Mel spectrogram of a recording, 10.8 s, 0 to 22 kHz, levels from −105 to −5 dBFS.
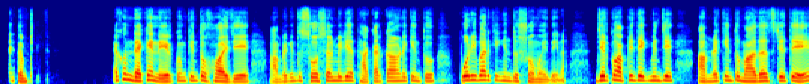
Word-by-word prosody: একদম 165 Hz, -5 st, -1 dB
ঠিক। -, -, -14 dB, 1.1 s
এখন 255 Hz, -2 st, +1 dB
দেখেন 190 Hz, +5 st, +5 dB
এরকম 150 Hz, +5 st, -1 dB
কিন্তু 190 Hz, +1 st, -1 dB
হয় 155 Hz, -3 st, +5 dB
যে, 140 Hz, -, +2 dB, 0.5 s
আমরা 135 Hz, +3 st, -4 dB
কিন্তু 175 Hz, +2 st, -6 dB
social 175 Hz, +1 st, +1 dB
media 185 Hz, +1 st, +1 dB
য় -, -, -15 dB
থাকার 130 Hz, +3 st, -3 dB
কারণে 170 Hz, +1 st, +1 dB
কিন্তু 165 Hz, -3 st, -4 dB, 0.5 s
পরিবারকে 210 Hz, 0 st, +3 dB
কিন্তু 165 Hz, -3 st, -3 dB
সময় 130 Hz, -3 st, -2 dB
দেই -, -, -7 dB
না। -, -, -12 dB, 0.4 s
যেরকম 205 Hz, +2 st, +5 dB
আপনি 215 Hz, +3 st, -2 dB
দেখবেন 190 Hz, -1 st, +2 dB
যে 195 Hz, -, +6 dB, 0.5 s
আমরা 150 Hz, +2 st, -2 dB
কিন্তু 195 Hz, -1 st, -1 dB
Mother's 160 Hz, +2 st, +3 dB
Day 185 Hz, -1 st, +3 dB
তে 175 Hz, -, +5 dB
175 Hz, 165 wpm, -24 LUFS, 155-195 Hz, 1.1 s, যে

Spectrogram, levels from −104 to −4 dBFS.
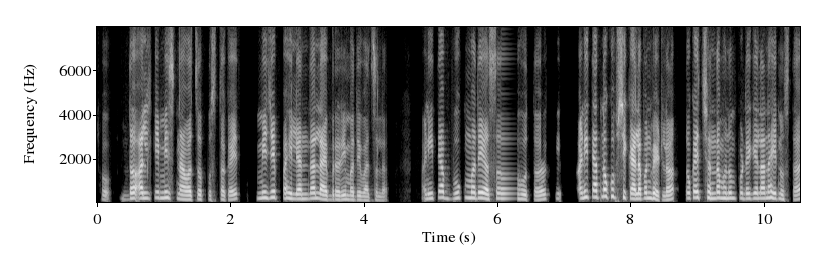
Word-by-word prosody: हो, -, -, -9 dB, 0.3 s
the -, -, +4 dB
alchemist 245 Hz, +1 st, +1 dB
नावाचं 195 Hz, -1 st, +1 dB
पुस्तक 185 Hz, 0 st, -7 dB
आहे. 190 Hz, +3 st, 0 dB, 0.3 s
मी 255 Hz, +2 st, 0 dB
जे 275 Hz, +2 st, +3 dB
पहिल्यांदा 225 Hz, 0 st, +2 dB
लायब्ररीमध्ये 185 Hz, -4 st, +1 dB
वाचलं 160 Hz, 0 st, -7 dB, 0.5 s
आणि 220 Hz, +2 st, -3 dB
त्या 275 Hz, 0 st, +2 dB
बुकमध्ये 255 Hz, +2 st, -1 dB
असं 225 Hz, +1 st, -1 dB
होतं, 195 Hz, -3 st, -3 dB
की 215 Hz, +2 st, -19 dB, 0.3 s
आणि 260 Hz, +4 st, +3 dB
त्यातनं 295 Hz, +2 st, +4 dB
खूप 320 Hz, -2 st, -2 dB
शिकायला 225 Hz, -5 st, +6 dB
पण 245 Hz, +1 st, 0 dB
भेटलं. 180 Hz, -5 st, +2 dB, 0.2 s
तो 245 Hz, -, -2 dB
काही 270 Hz, +2 st, +3 dB
छंद 255 Hz, -2 st, +1 dB
म्हणून 245 Hz, -1 st, +1 dB
पुढे 240 Hz, -1 st, -2 dB
गेला 235 Hz, 0 st, +2 dB
नाही 255 Hz, -1 st, +2 dB
नुसता. 195 Hz, -1 st, -5 dB
230 Hz, 175 wpm, -22 LUFS, 195-245 Hz, 0.5 s, शिकायला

